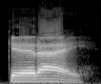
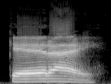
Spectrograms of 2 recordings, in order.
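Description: Both takes have the same delivery.

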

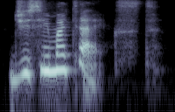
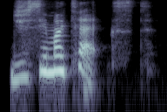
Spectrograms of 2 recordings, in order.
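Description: Both takes have the same delivery.

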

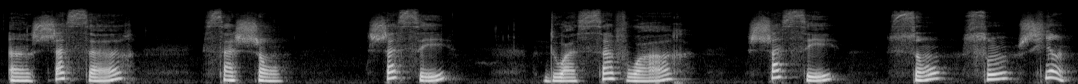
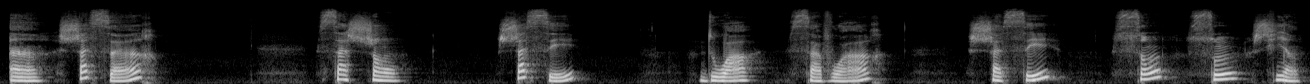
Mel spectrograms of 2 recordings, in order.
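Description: No difference in how they are said.

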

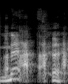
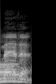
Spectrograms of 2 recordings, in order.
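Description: First: The middle consonant is a crisp, sharp T. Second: The middle consonant is a soft D-like sound. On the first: "It's angular. ... It's kind of angry" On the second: "You just make that T a D"

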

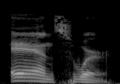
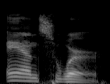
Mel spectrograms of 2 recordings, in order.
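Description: First: The word is said with a W sound in the middle. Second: The same.

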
